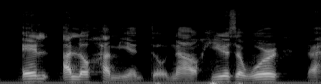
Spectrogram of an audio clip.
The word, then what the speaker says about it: alojamiento: El alojamiento. Now, here's a word that has no connection with the English language. el alojamiento, The letter J sounds like the letter H in English.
